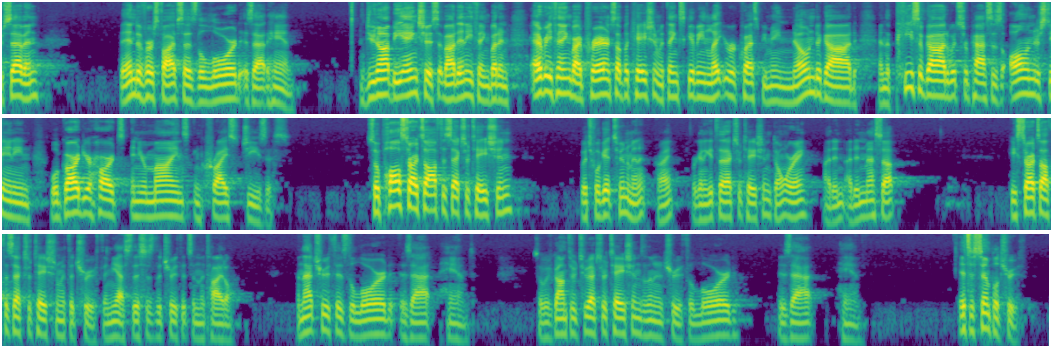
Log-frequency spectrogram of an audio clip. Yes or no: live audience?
yes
